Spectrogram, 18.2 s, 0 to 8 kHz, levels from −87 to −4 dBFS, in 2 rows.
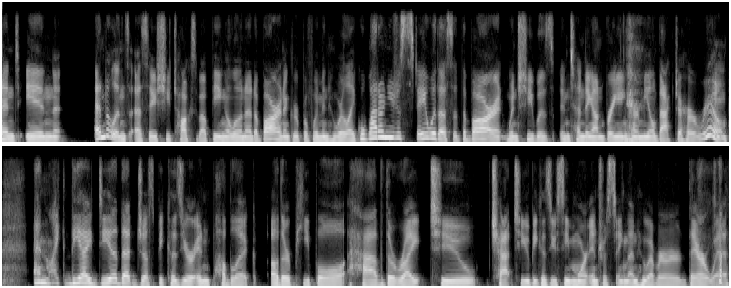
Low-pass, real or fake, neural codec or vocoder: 7.2 kHz; real; none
